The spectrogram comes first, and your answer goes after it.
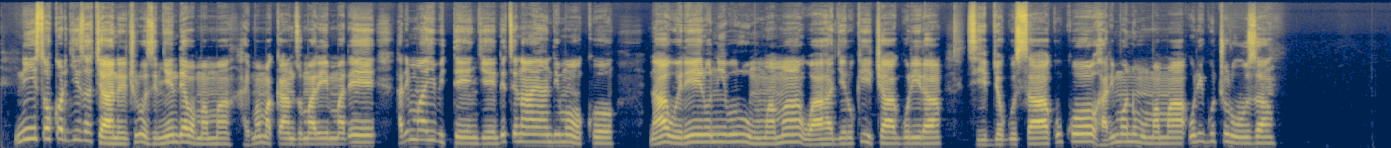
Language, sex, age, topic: Kinyarwanda, male, 25-35, finance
